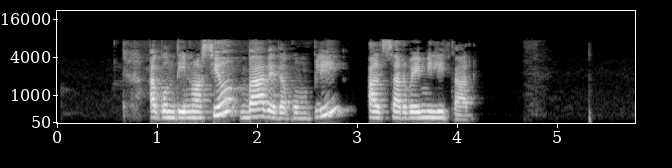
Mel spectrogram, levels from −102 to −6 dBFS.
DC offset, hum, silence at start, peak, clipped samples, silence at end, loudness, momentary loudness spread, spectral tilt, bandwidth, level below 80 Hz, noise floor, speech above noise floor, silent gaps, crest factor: under 0.1%; none; 0.75 s; -2 dBFS; under 0.1%; 1.65 s; -18 LUFS; 8 LU; -3.5 dB/octave; 7.8 kHz; -68 dBFS; -76 dBFS; 59 dB; none; 18 dB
